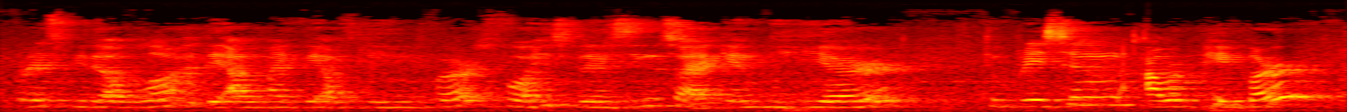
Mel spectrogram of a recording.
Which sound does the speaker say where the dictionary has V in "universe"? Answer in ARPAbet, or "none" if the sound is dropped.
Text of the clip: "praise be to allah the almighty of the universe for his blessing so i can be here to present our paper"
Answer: F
